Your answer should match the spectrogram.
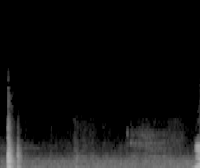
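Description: A single sharp knock as a white plastic five-gallon bucket is set down, followed by low, steady outdoor background noise.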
